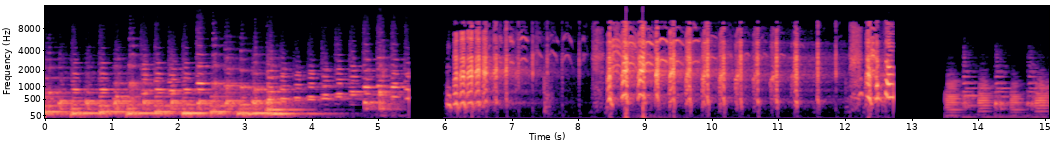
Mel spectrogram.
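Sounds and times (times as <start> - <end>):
high-pitched laughter: 6.0 - 12.8.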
